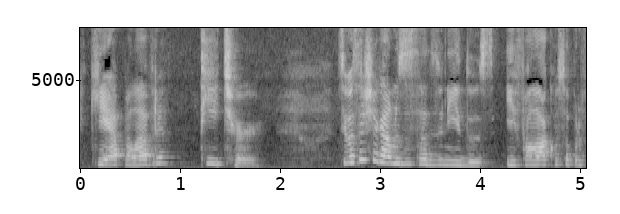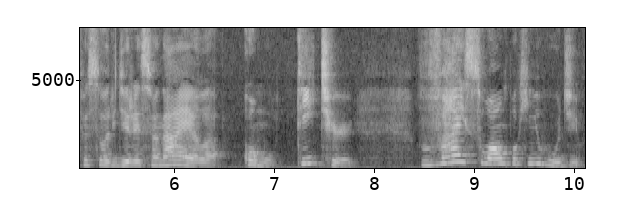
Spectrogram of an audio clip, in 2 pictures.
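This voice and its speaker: Chatty Brazilian woman giving language tips. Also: a little high. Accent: Brazilian Portuguese. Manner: chatty, explains with quick English examples. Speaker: English tips vlogger. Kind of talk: casual teaching vlog.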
